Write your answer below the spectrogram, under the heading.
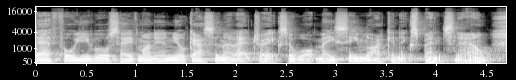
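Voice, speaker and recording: Over noticeable background noise, a man speaks fairly quickly in a flat, monotone way. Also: fairly low pitch for a man. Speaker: business owner. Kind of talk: interview answer. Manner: soft-spoken.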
